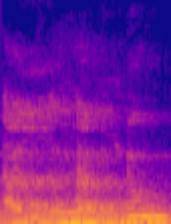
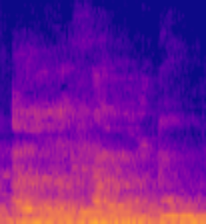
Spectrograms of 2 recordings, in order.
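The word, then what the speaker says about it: الحمد: Alhamdu, bukan alhamdu. Bisa bedakan? Jadi bacanya alhamdu tipis, bukan alhamdu.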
